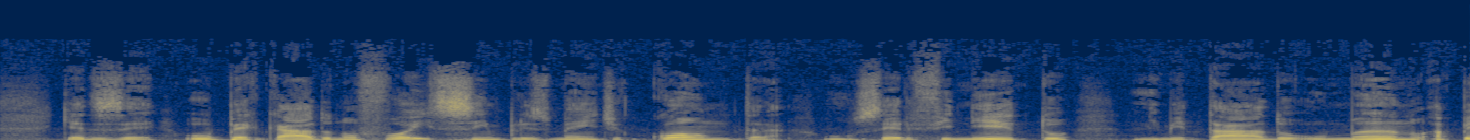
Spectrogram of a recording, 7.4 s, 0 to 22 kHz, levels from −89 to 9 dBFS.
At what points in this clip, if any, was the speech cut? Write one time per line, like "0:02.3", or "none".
none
